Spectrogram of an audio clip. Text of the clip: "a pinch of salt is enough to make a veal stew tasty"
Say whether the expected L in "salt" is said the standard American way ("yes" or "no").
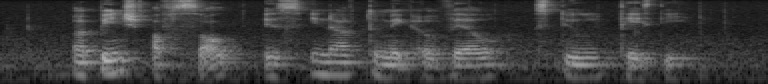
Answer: yes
